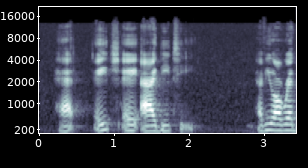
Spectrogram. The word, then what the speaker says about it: Haidt: Our pastor did a whole sermon series on the book, The Anxious Generation by Jonathan, mispronouncing his name, Haidt, H-A-I-D-T.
